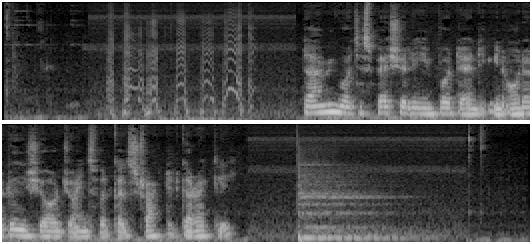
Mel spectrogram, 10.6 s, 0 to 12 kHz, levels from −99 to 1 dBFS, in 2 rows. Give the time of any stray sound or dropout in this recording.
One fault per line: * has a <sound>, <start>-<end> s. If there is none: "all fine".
* has a squeak, 1.0-2.6 s
* has a thud, 8.2-9.7 s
